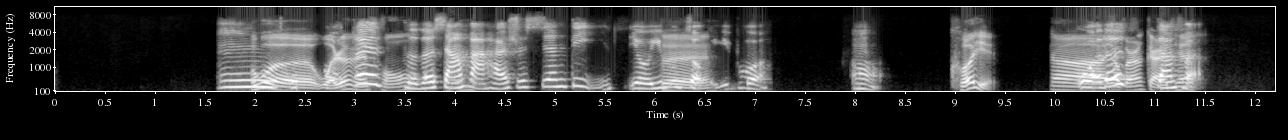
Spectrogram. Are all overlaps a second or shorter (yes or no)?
no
